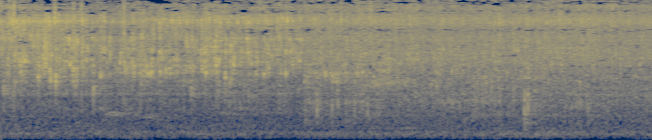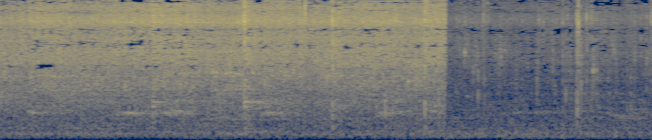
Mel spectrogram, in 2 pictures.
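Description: Diced meat sizzling in hot oil in an aluminium wok, with a few clinks of a metal slotted turner stirring it. The sizzle drops sharply quieter about eleven seconds in.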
